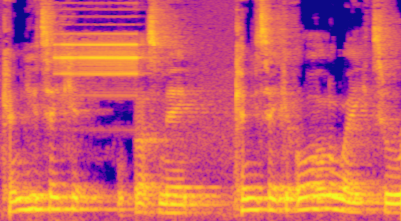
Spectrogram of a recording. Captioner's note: REM-POD beeping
